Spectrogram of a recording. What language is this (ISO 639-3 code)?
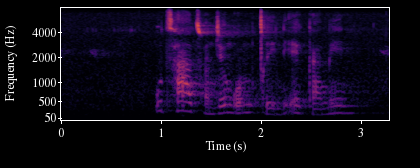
zul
